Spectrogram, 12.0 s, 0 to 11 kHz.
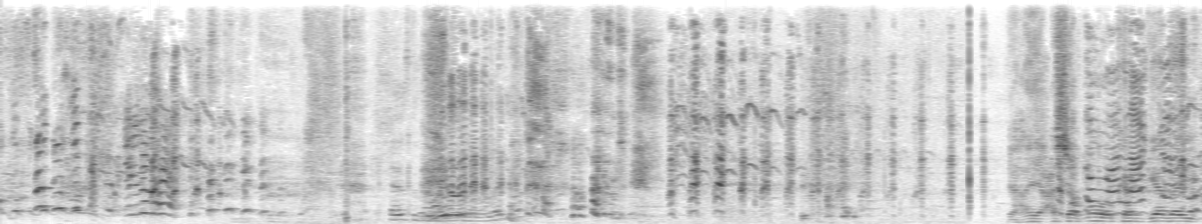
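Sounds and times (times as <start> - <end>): people laughing: 0.0 - 12.0.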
